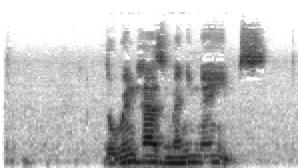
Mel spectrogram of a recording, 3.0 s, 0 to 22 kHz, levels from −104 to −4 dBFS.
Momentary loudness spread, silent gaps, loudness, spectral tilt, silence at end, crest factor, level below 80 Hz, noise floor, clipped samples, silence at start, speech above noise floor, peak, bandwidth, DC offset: 9 LU; none; -17 LUFS; -5 dB/octave; 0.35 s; 18 dB; -54 dBFS; -59 dBFS; under 0.1%; 1.05 s; 42 dB; -2 dBFS; 11.5 kHz; under 0.1%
